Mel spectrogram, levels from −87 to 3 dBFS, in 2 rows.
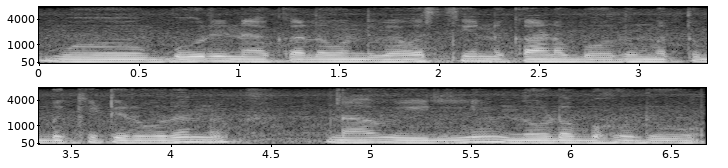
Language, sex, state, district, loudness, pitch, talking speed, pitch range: Kannada, male, Karnataka, Koppal, -14 LUFS, 115 Hz, 100 wpm, 110-120 Hz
